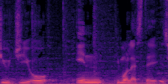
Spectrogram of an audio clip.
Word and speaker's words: Hugo: So, uh, H U G O in Timoe is pronounced as Ugo.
